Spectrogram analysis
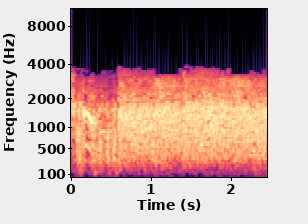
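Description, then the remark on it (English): A loud, dense volley of gunshots from five Indians shooting at someone in the draw below fires continuously, the shots blurring into a steady crackling roar that keeps the same intensity from start to finish. “They're shooting at someone in the draw below.”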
